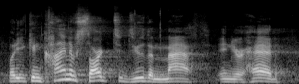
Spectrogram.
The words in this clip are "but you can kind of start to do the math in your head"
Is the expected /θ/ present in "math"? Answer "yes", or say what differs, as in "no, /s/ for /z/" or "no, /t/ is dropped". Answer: yes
